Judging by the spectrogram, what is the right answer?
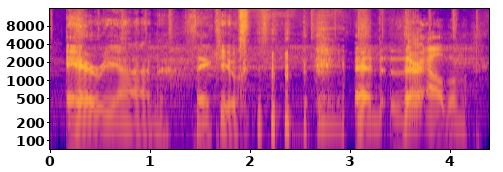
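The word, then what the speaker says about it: Ayreon: how to pronounce the name of this band pronounce Aron Arion thank you and their album Into the electric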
